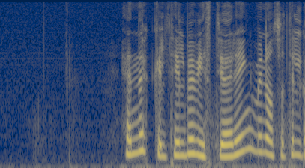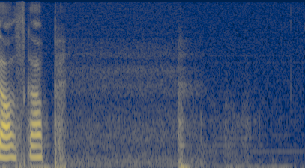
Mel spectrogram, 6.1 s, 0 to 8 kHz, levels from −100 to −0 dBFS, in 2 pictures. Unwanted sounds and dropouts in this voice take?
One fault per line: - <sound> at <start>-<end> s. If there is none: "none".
none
